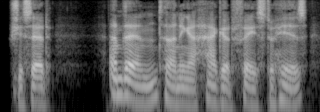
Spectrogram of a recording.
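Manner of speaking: ordinary talk, nothing marked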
